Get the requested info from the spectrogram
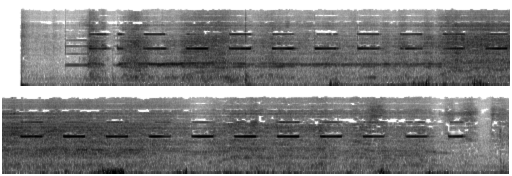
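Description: Toy RC tractor-trailer dump truck reversing, its reverse-warning beeper going about one and a half times a second over the steady whine of its electric drive motor. Low rumbles come in now and then as the wheels roll over the rubble.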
